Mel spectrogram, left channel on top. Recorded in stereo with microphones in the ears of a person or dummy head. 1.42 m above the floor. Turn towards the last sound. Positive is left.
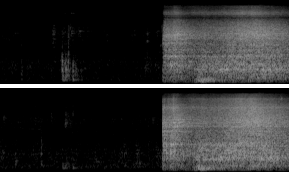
turn(degrees=-55)  # may be behind; listen again after turning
